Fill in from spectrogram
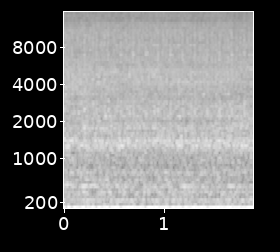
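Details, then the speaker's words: Ferrari 512 BBi engine idling after carburettor mixture adjustment; it was hunting and rough before, now a deep, even idle with a steady low beat, revs up 25–30 rpm, smoothing when the adjustment hole is covered: normal idle. "All I've done is turn the mixture, but I know that that is now right. The engine smooths out as soon as I cover the uh the adjustment hole"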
